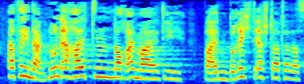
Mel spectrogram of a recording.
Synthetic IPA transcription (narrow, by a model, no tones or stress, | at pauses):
hɛɐt͡slɪçn̩daŋknuːnɛɐɦaltn̩ːɔχʔaɪnmaːldiː | b̥aɪdn̩bəʁ̞ɪçtʔɛɐʃtatɐdas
